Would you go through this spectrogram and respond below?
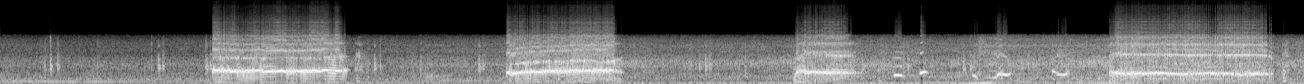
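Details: Person outdoors with four loud, drawn-out belches over about thirteen seconds and street noise between them; repeated burping.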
